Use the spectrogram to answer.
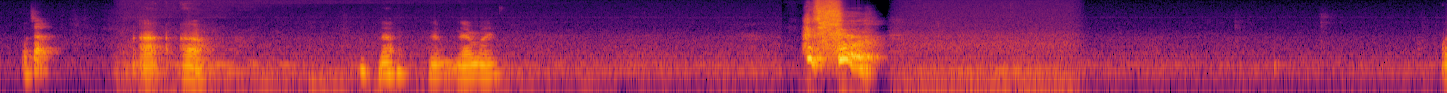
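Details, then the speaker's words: Acted comedy sketch sneeze, which the character suggests is probably allergies: brief speech, then one loud explosive sneeze with a sharp intake and burst. "on man uh i guess probably allergies or something i'm talking about why i sneezed"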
